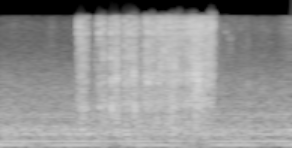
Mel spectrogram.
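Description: A deck of cards riffle-shuffled for a reading, one quick close flurry of about a second standing out clearly against a quiet room.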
